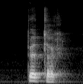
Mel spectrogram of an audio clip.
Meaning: 1. a European goldfinch, Eurasian goldfinch (Carduelis carduelis) 2. a putter, a golf club used to putt
- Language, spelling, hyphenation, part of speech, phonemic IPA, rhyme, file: Dutch, putter, put‧ter, noun, /ˈpʏ.tər/, -ʏtər, Nl-putter.ogg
